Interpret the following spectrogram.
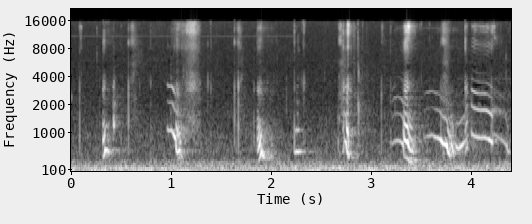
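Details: Newborn Vizsla puppies feeding, giving high squeaky whimpers and wavering whines that grow more frequent toward the end, over a low background rumble of suckling and movement.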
